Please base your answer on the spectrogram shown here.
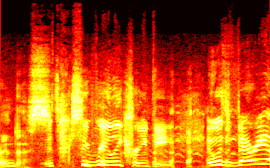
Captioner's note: laughs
